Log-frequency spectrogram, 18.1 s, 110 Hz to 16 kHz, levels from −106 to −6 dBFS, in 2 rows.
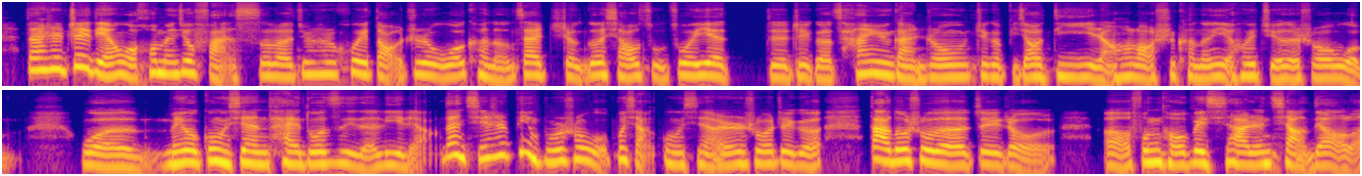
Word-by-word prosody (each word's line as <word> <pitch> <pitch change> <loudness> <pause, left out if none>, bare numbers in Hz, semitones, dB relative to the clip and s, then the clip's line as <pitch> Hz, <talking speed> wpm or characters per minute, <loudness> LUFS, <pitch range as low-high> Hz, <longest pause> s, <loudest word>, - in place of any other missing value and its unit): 但 290 0 +3
是 305 -1 +3
这 345 +5 +4
点 225 -6 +4
我 190 - +1
后 250 - -2
面 235 -2 +3
就 250 +1 +2
反 185 -5 -4
思 195 +4 -7
了， 200 -2 -1
就 225 +4 -4
是 230 0 -1
会 235 +1 +1
导 205 -1 -3
致 225 -3 -1
我 200 +1 0
可 225 -3 -4
能 165 -2 -5
在 220 +1 0
整 205 -3 -6
个 215 +4 0
小 200 -3 -2
组 190 -4 -8
作 215 +3 -1
业 210 -2 +2 0.2
的 190 -1 -3
这 195 +1 -3
个 175 -1 -4
参 235 +2 -2
与 230 -2 +2
感 180 -4 -2
中 190 +1 -2
这 205 - -6
个 195 -1 -3
比 175 - -13
较 190 +1 0
低， 195 +1 -5
然 180 +1 -1
后 195 +2 -3
老 185 -3 -1
师 210 - -7
可 205 - -7
能 180 0 -2
也 195 -3 -2
会 205 +1 -1
觉 180 -3 -4
得 170 -1 -1
说 180 -1 -4
我 180 -3 -3 0.5
我 190 -3 0 0.3
没 200 +3 +1
有 225 0 +6
贡 245 +2 +5
献 210 -1 +3
太 210 0 +1
多 205 +1 +2
自 215 +1 -5
己 195 - 0
的 165 -2 -4
力 190 +1 -1
量， 175 - -8
但 335 +1 +5
其 285 0 -1
实 340 +2 +2
并 330 -3 +4
不 230 -1 -1
是 240 - +3
说 270 +1 0
我 225 - -1
不 270 - -1
想 215 -5 -4
贡 205 -3 -3
献， 195 0 -4
而 190 - -1
是 210 - +1
说 210 0 -2
这 210 -1 -1
个 185 0 -2 0.3
大 260 -3 +9
多 240 +1 +6
数 245 -1 +3
的 195 -3 +4
这 200 +1 -1
种， 135 -10 -5 0.3
呃， 185 -2 -2
风 230 +2 +3
头 200 -3 +1
被 215 +1 +5
其 205 - -6
他 205 -2 +5
人 200 +1 +1
抢 185 - +2
掉 190 0 -2
了。 - - -6
205 Hz, 315 characters per minute, -19 LUFS, 190-225 Hz, 0.5 s, 大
